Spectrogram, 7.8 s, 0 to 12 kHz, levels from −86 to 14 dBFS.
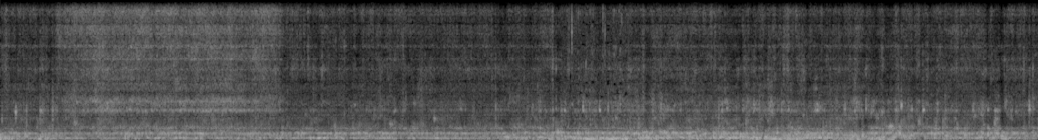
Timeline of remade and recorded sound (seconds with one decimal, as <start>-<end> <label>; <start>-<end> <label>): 0.0-4.2 remade; 4.2-4.7 recorded; 4.7-7.8 remade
